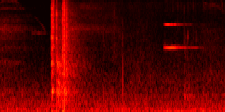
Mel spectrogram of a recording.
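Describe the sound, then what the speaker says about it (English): A single crisp camera shutter click sounds up close in a quiet room, followed by a couple of faint electronic beeps. "I'm gonna go slower on the shutter."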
